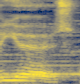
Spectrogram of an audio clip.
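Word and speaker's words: Hyères: On the 3rd of January, we set off for Yers, which incidentally is spelt Hyres.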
